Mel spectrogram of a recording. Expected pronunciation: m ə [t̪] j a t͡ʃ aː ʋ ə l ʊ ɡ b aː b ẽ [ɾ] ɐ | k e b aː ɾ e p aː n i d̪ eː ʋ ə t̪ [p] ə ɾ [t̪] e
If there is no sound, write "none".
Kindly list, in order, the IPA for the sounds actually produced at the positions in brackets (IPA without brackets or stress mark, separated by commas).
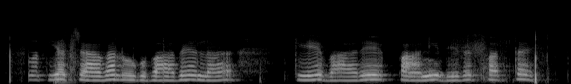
t̪, l, p, t̪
